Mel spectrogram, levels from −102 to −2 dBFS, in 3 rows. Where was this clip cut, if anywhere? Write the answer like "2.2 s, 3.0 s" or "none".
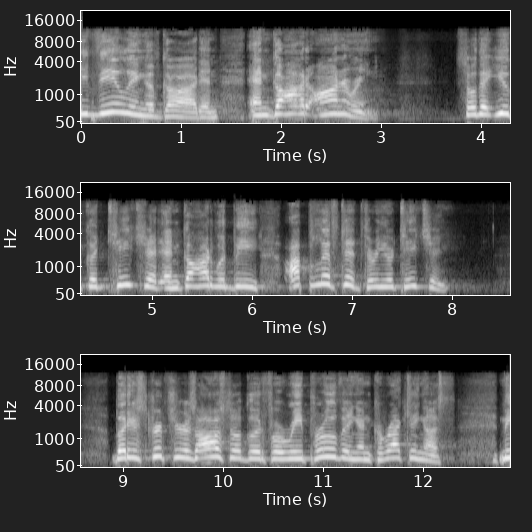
none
